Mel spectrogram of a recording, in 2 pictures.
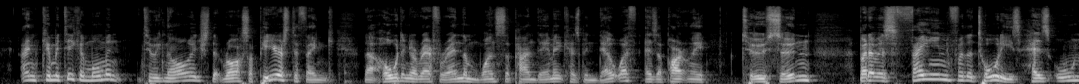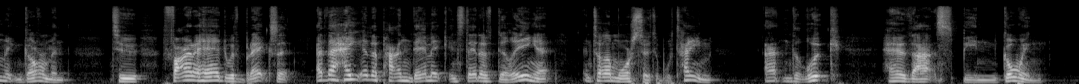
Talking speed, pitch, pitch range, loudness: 180 wpm, 150 Hz, 130-185 Hz, -21 LUFS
